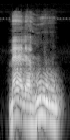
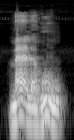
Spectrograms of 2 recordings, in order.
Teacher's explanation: So this wow means that here we have a mad al-sila. Be careful that you need to add a wow, and this wow is sakin.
